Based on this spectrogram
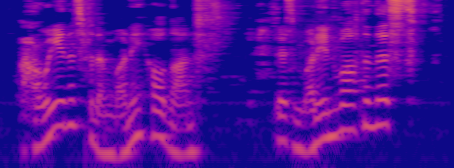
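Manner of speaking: hushed whisper in a character voice. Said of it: "Malthus whispers to them".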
